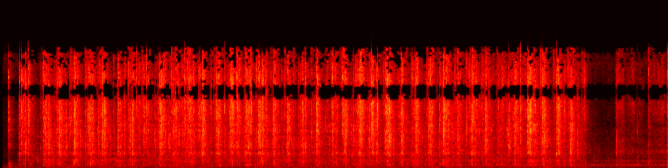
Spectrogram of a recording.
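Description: Honeycomb kraft paper cushioning machine running as expanded paper feeds out of its slot, a rapid, even clicking over a low motor hum. It stops about a second before the end.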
